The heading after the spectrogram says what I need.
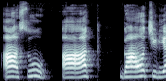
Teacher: और अनुनासिक में अंतर क्या-क्या होता है जो अनुनासिक होते हैं इनके उच्चारण में नाक से बहुत कम सांस आती है और मुंह से अधिक आती है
